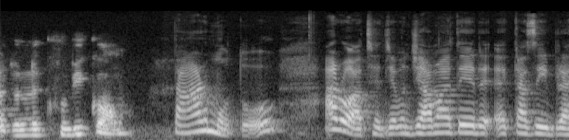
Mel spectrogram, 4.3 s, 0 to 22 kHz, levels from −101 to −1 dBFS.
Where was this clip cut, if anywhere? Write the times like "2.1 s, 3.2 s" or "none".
1.2 s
